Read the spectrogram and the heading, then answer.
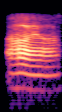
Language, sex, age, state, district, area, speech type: Assamese, male, 30-45, Assam, Biswanath, rural, conversation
